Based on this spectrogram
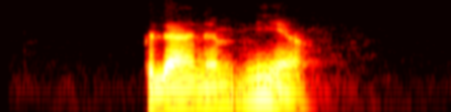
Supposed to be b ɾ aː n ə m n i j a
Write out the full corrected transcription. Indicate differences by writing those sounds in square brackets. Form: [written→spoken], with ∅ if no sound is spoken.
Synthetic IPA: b [ɾ→l] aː n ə m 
